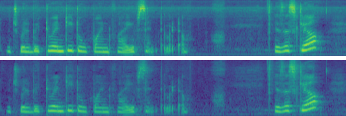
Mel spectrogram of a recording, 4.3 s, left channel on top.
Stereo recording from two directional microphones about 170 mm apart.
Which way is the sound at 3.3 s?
25° left (ahead or behind).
